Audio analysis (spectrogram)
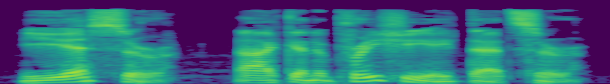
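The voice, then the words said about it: Soft American southern drawl. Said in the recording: “spoke in a soft southern drawl, the accent so unexpectedly American”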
